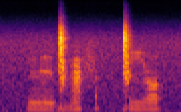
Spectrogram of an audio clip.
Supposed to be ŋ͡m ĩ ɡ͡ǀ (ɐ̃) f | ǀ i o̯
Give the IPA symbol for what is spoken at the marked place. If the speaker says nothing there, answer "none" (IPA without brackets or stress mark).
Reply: æ̃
